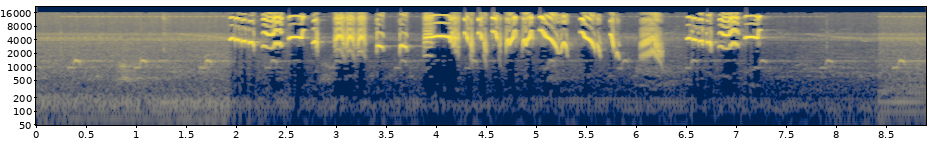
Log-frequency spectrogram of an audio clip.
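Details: A female Oriental magpie-robin sings in the early morning, about five seconds of rich, fast song: clear whistles, sweeping slurs and sharp chattering notes, high-pitched and varied, used to provoke a male into singing. The background is otherwise quiet.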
